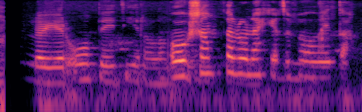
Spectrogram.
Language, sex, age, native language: Icelandic, female, 11, Icelandic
